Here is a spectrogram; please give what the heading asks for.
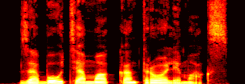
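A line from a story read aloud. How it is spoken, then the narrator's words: Gentle tone, hidden steel. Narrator (Russian): С улыбкой, очень ласковым тоном, за которым слышалась сталь, посоветовал ректор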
